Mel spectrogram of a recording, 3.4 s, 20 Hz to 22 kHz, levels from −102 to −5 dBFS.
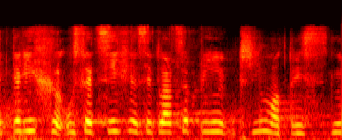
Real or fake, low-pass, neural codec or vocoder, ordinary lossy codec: fake; 9.9 kHz; codec, 16 kHz in and 24 kHz out, 1.1 kbps, FireRedTTS-2 codec; AAC, 48 kbps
